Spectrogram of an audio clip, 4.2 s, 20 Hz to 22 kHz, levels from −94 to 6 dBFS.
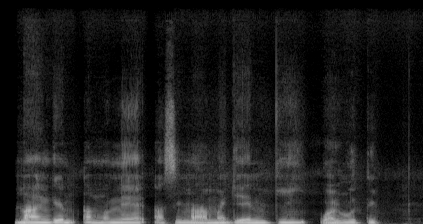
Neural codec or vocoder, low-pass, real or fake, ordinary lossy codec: codec, 44.1 kHz, 2.6 kbps, SNAC; none; fake; none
